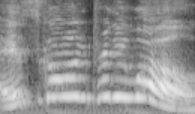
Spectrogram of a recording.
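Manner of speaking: sudden very high, very loud burst. Chatting while building a deck: voice going high. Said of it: "my voice went high on that one".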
